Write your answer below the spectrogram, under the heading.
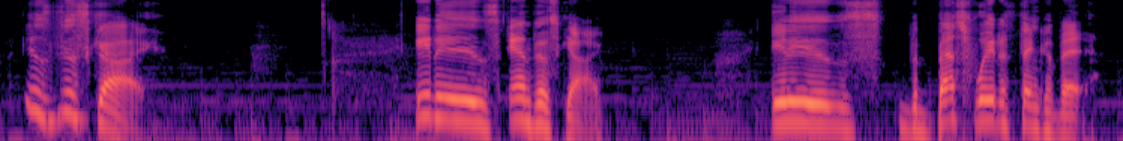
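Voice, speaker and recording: A man speaks in a high pitch at a very slow pace, with lively intonation. Long, frequent pauses break up his speech as music plays in the background. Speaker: video game content creator. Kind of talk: casual gameplay explainer. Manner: energetic, unscripted.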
